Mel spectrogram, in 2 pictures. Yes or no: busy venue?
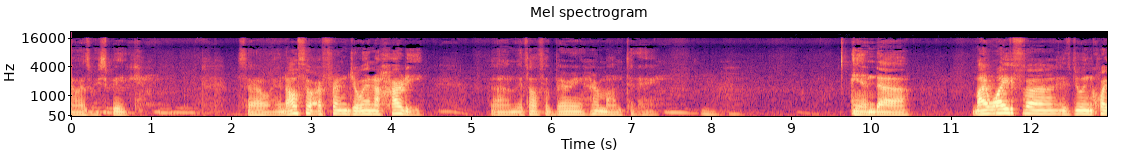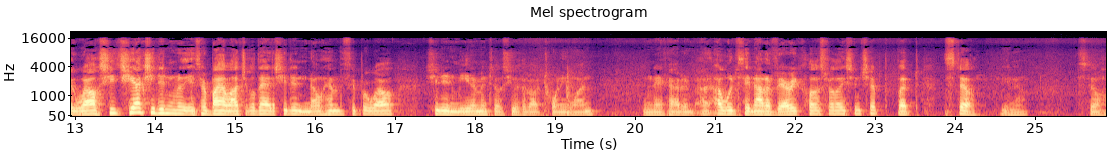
no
